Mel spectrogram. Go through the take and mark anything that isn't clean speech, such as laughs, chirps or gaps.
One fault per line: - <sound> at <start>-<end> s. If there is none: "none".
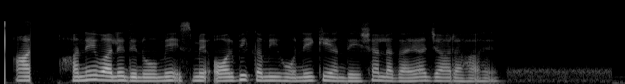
none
